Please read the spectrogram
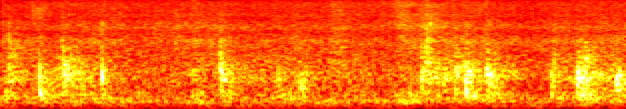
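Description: Footsteps on a hardwood floor with handheld-camera handling noise: a few irregular soft knocks over a steady faint hiss.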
